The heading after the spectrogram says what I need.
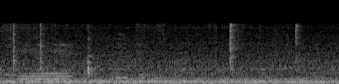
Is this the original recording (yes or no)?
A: yes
